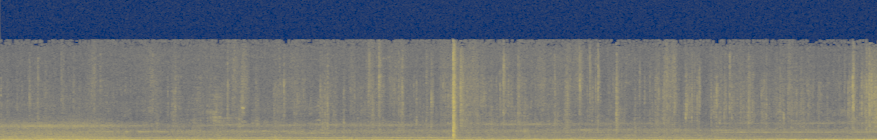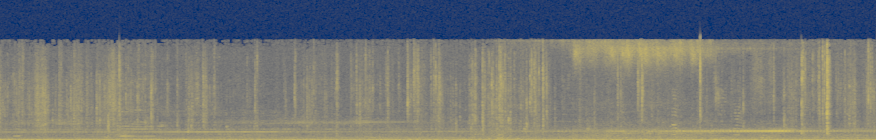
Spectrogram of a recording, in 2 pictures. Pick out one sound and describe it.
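A high-speed train hums and rumbles steadily from inside a carriage.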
